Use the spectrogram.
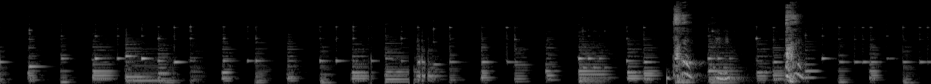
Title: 【赤ちゃん】生後3日目のくしゃみ〜baby's first sneeze, 3rd day〜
